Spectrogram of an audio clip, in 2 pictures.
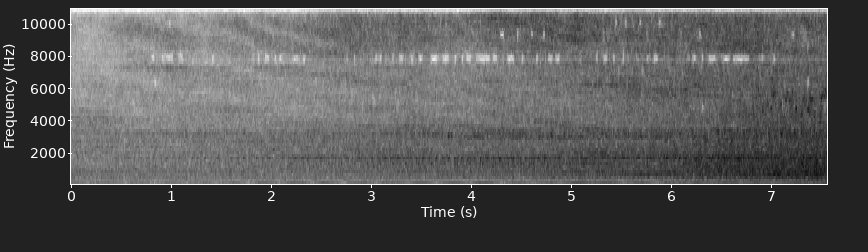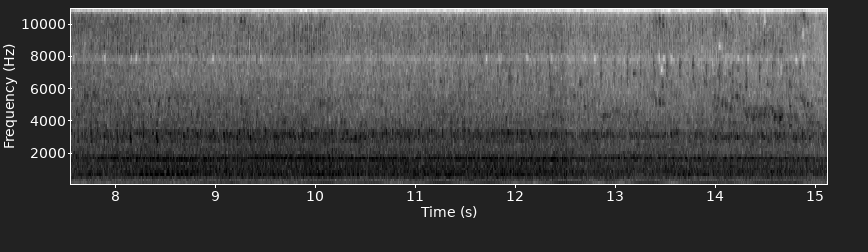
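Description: Multi-coach passenger train approaching and passing at speed: rail and wheel noise that swells over the first several seconds, then holds loud with a steady high whine over it.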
